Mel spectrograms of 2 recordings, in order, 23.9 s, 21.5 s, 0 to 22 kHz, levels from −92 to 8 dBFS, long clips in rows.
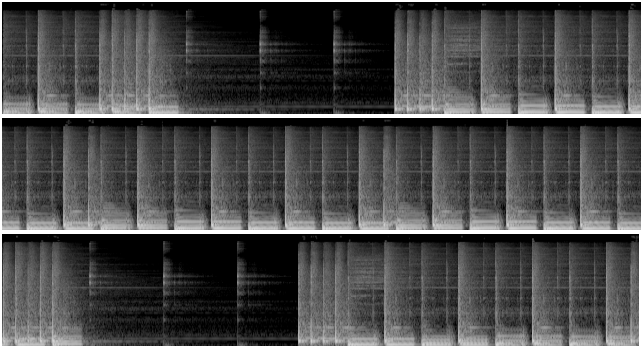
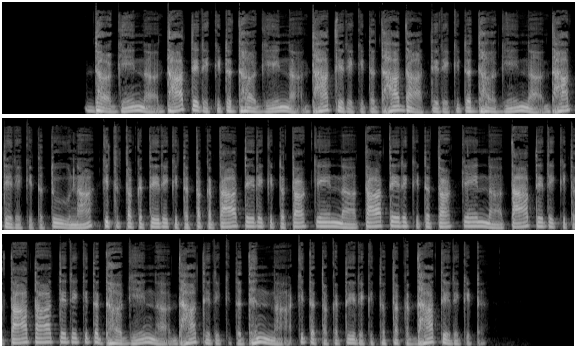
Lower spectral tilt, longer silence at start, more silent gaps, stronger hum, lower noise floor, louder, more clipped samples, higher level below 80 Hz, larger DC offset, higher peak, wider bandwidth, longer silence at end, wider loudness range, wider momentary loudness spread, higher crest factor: about the same, -6.5 dB/octave vs -5.5 dB/octave; second, 0 s vs 1.05 s; neither; neither; second, -68 dBFS vs -78 dBFS; first, -20 LUFS vs -26 LUFS; neither; first, -22 dBFS vs -52 dBFS; neither; first, 0 dBFS vs -4 dBFS; about the same, 16 kHz vs 17 kHz; second, 0 s vs 1.1 s; first, 6 LU vs 2 LU; about the same, 8 LU vs 7 LU; about the same, 18 dB vs 22 dB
